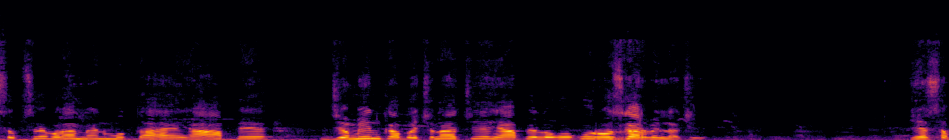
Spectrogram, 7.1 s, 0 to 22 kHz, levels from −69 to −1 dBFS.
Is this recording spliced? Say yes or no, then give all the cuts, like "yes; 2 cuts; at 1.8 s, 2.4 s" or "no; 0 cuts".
no; 0 cuts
